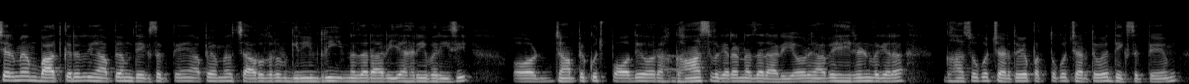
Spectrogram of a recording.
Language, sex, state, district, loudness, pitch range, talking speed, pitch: Hindi, male, Uttar Pradesh, Varanasi, -25 LUFS, 145-160 Hz, 265 wpm, 150 Hz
